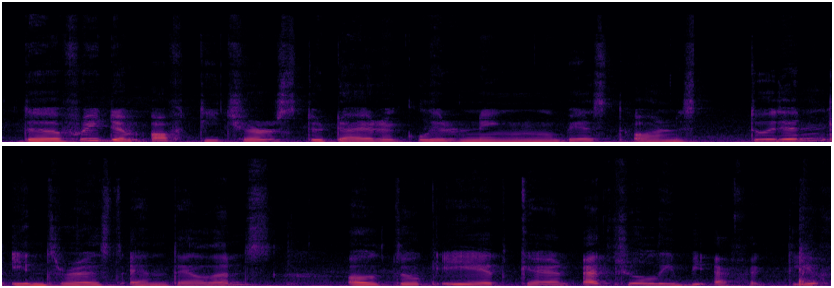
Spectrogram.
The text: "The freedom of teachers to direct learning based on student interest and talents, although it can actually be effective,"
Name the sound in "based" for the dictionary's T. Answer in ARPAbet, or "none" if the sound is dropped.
T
